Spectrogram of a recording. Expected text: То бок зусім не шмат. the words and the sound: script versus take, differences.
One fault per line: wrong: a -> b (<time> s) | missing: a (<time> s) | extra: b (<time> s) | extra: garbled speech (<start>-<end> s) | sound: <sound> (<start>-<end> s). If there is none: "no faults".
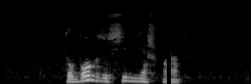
sound: dropout (1.7-1.7 s)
